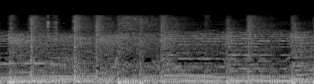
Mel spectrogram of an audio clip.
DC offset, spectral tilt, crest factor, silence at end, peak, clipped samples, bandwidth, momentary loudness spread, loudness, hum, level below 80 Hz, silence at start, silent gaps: under 0.1%; -5 dB/octave; 14 dB; 0 s; -10 dBFS; under 0.1%; 11 kHz; 3 LU; -24 LUFS; none; -32 dBFS; 0 s; none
